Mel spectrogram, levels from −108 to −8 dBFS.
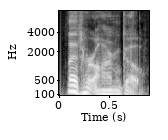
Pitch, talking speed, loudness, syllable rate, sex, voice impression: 105 Hz, 265 wpm, -16 LUFS, 5.3 syllables/s, male, very masculine, very middle-aged, very thick, tensed, slightly powerful, bright, slightly soft, slightly muffled, fluent, raspy, cool, intellectual, slightly refreshing, sincere, calm, slightly friendly, reassuring, unique, slightly elegant, wild, lively, slightly strict, intense, slightly modest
